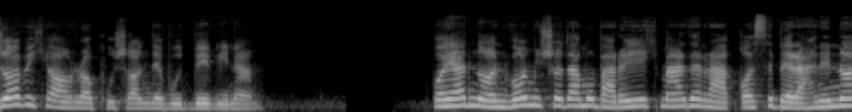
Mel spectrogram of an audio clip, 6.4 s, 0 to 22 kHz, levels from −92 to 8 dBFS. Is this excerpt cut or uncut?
uncut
